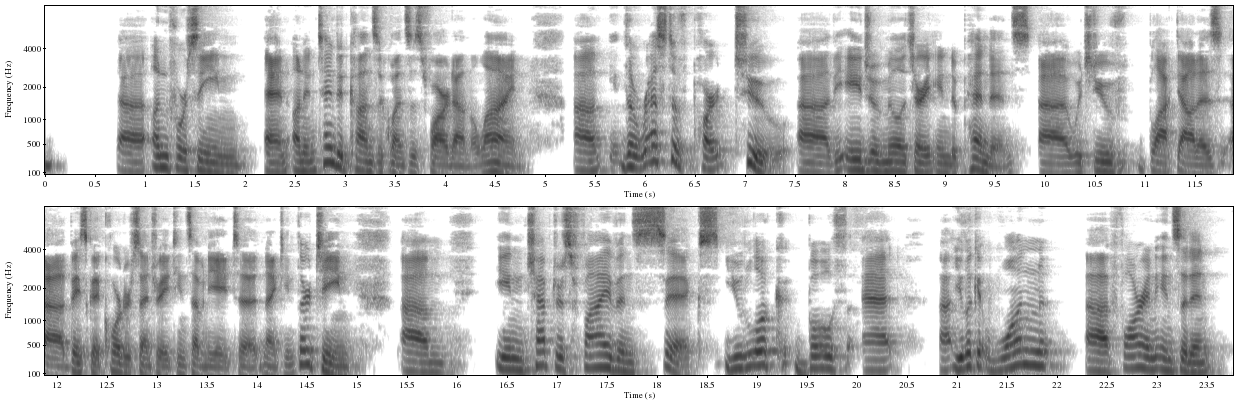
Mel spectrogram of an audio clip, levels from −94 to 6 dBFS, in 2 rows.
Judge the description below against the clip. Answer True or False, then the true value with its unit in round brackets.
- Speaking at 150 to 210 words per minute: False (135 wpm)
